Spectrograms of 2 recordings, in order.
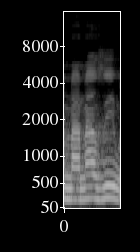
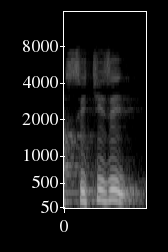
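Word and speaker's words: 七時: Người ta không nói là nanaji mà ta đọc là shichiji.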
